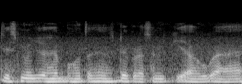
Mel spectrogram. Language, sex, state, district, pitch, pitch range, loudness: Hindi, male, Bihar, Madhepura, 135 Hz, 130-140 Hz, -13 LUFS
